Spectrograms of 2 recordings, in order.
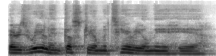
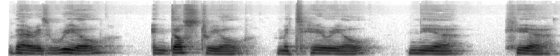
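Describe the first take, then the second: First: The sentence is read at natural speed. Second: The sentence is read slowly. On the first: "at a more natural pace" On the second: "the first time slowly"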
